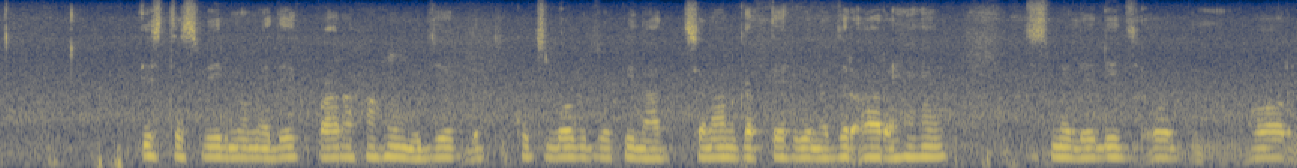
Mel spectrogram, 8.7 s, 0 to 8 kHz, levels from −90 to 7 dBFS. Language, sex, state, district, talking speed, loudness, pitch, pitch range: Hindi, male, Rajasthan, Bikaner, 175 wpm, -15 LUFS, 130 Hz, 125-135 Hz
